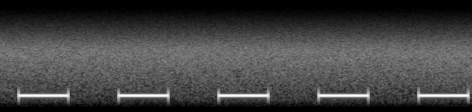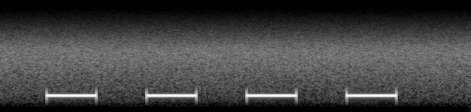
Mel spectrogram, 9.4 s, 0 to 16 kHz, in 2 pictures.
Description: Telephone call progress tone (single-tone plan, as in Europe, Japan and elsewhere), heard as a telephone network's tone, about 420 Hz, 0.5 s on and 0.5 s off. Busy tone.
